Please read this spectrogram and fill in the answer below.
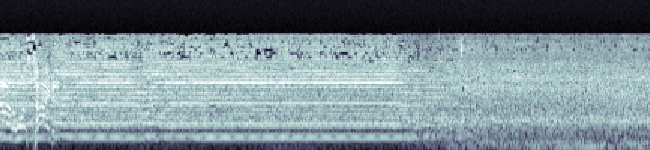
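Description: Ottawa Senators arena goal horn sounding after a goal: one long steady horn blast that cuts off about five and a half seconds in, followed by a steady wash of noise.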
